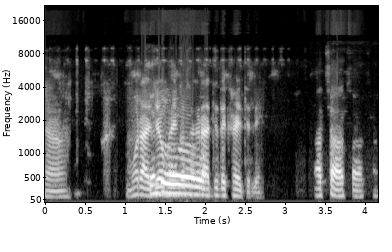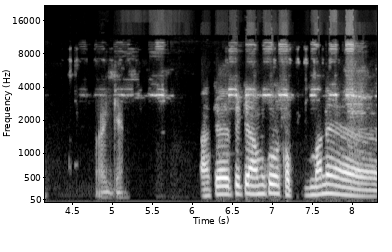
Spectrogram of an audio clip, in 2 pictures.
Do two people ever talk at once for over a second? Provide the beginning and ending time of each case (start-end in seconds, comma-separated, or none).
none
